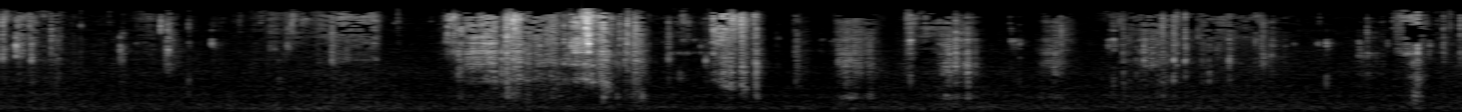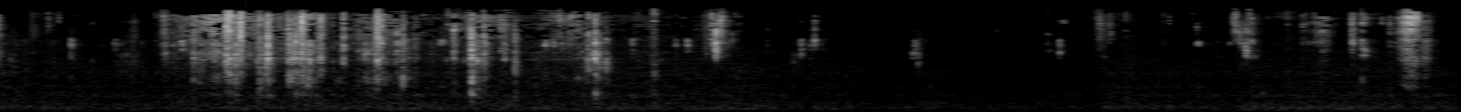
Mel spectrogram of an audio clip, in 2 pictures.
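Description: Potato chips being bitten and chewed close to the microphone: crisp crunching that comes in bouts, the densest about two seconds in and again around eight and a half seconds, with single crackles between.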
